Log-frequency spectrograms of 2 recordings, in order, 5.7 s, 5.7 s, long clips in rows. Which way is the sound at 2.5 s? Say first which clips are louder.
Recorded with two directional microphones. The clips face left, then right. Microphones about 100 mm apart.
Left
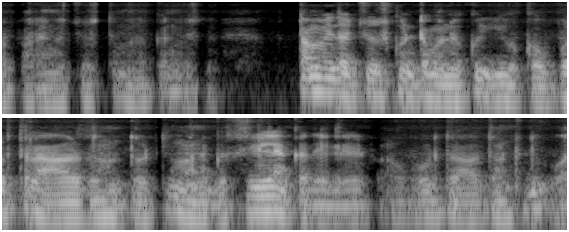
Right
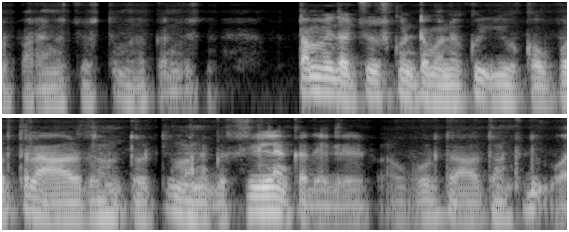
Right 6 dB; 30° right (ahead or behind).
